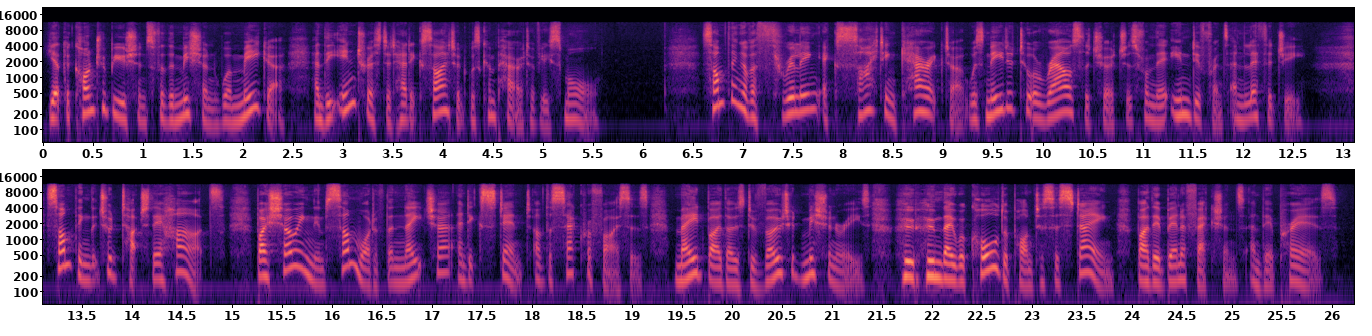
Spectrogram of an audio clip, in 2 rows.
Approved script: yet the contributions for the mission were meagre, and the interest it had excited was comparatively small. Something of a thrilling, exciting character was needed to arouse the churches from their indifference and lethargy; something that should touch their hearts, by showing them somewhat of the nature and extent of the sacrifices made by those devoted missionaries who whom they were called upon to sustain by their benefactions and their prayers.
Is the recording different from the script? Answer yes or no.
no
